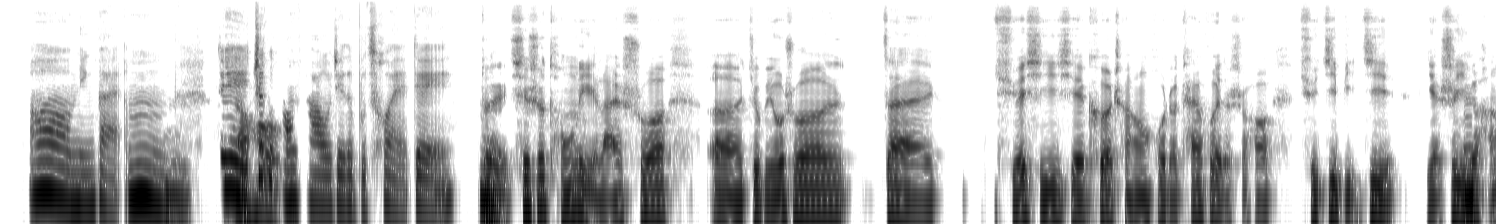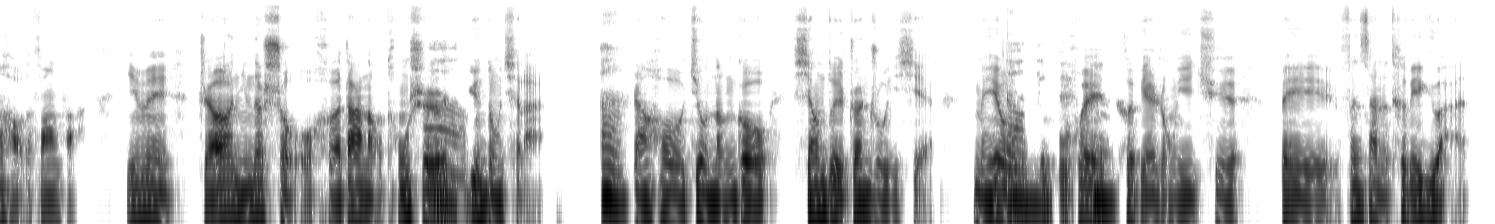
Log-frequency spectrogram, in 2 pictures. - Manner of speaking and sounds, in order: none
- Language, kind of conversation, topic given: Chinese, advice, 开会或学习时我经常走神，怎么才能更专注？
